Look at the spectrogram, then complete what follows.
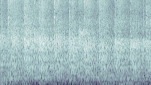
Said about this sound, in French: Quelqu'un peut acclamer la parole de Dieu?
